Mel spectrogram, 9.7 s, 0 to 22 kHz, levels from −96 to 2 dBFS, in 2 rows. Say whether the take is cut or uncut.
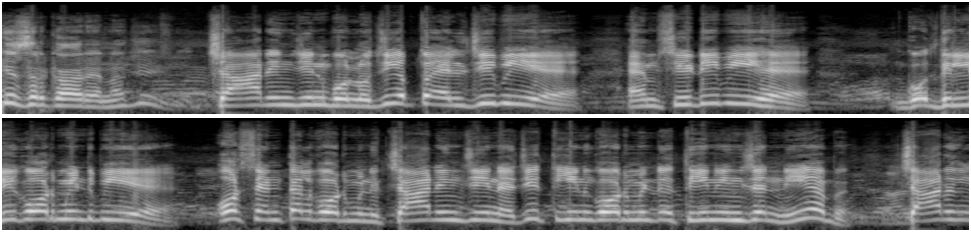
uncut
